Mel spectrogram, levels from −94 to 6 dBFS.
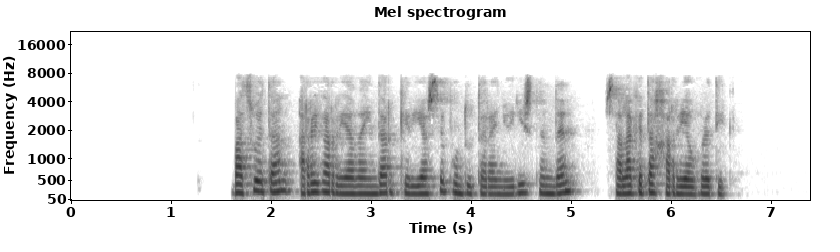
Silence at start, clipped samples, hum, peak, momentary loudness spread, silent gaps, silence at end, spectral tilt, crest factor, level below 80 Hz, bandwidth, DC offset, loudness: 1.6 s; under 0.1%; none; -4 dBFS; 5 LU; none; 0.85 s; -6 dB/octave; 18 dB; -62 dBFS; 7.6 kHz; under 0.1%; -21 LUFS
